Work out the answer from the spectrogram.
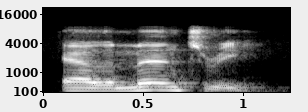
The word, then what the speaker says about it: elementary: Many of these are going to sound like elementary, elementary. So if you say elementary, 4, elementary, elementary, 5 syllables, right?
